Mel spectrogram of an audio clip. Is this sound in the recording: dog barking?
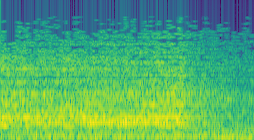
no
